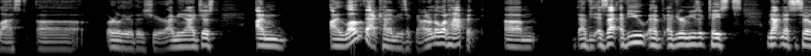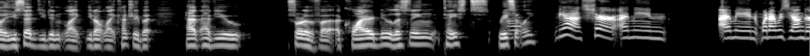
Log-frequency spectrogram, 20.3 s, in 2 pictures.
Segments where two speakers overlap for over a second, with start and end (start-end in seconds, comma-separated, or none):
none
